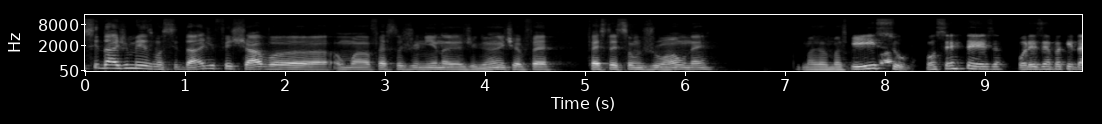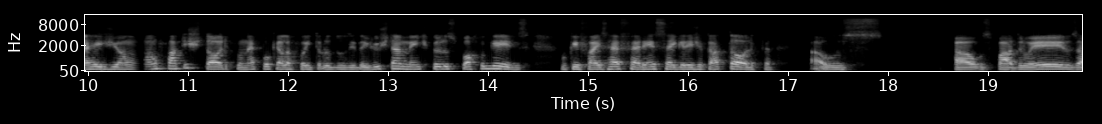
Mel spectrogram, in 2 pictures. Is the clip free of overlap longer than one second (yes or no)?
yes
